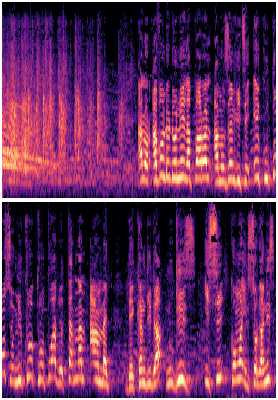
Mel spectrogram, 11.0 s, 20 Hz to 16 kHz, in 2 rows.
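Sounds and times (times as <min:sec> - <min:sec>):
audience applause at a school gathering: 0:00.0 - 0:02.5
speech: 0:02.8 - 0:10.9.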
